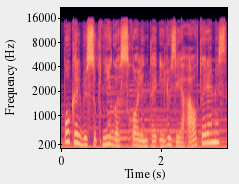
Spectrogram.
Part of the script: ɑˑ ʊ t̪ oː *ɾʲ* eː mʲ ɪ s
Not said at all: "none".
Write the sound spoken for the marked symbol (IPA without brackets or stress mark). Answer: ɾʲ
